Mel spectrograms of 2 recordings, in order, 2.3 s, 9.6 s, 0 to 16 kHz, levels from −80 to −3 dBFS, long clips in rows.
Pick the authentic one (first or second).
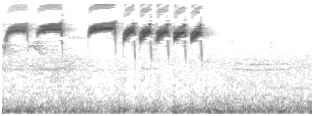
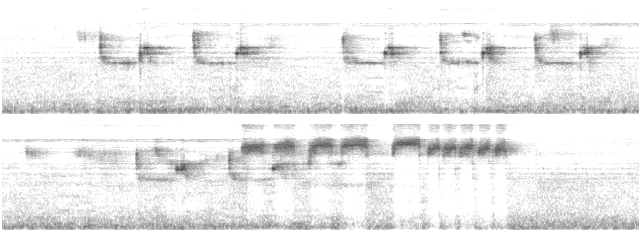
first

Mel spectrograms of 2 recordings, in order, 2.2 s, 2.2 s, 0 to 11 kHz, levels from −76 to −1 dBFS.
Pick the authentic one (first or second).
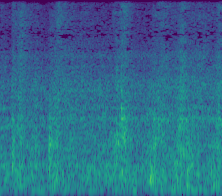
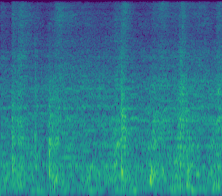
first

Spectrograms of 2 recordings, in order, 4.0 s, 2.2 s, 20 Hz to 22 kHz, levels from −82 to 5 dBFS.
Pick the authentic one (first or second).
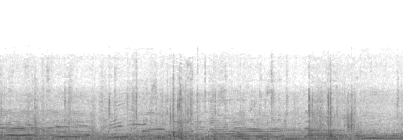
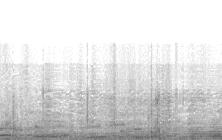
first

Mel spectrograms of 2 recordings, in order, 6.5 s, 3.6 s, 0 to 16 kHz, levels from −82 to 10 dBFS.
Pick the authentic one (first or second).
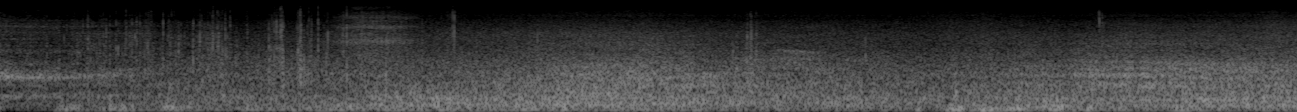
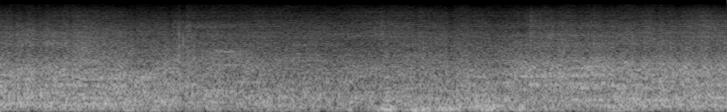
first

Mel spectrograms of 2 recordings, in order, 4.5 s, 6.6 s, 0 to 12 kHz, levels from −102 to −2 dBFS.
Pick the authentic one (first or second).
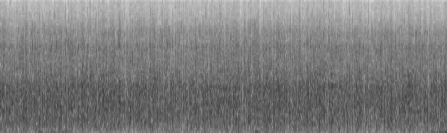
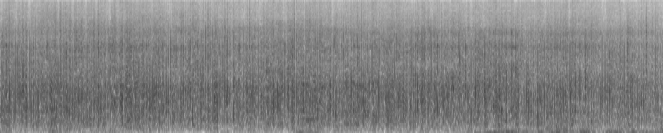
first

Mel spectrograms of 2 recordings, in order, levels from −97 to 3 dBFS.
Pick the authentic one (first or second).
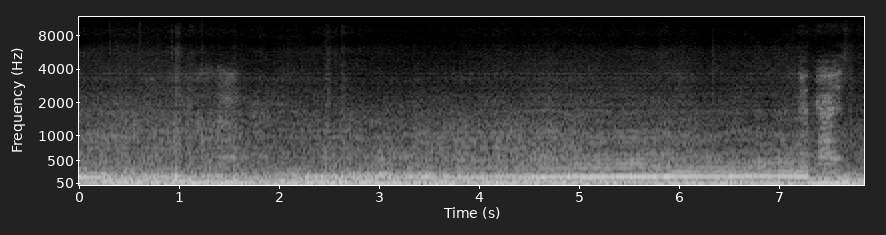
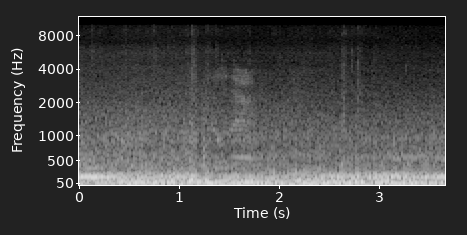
second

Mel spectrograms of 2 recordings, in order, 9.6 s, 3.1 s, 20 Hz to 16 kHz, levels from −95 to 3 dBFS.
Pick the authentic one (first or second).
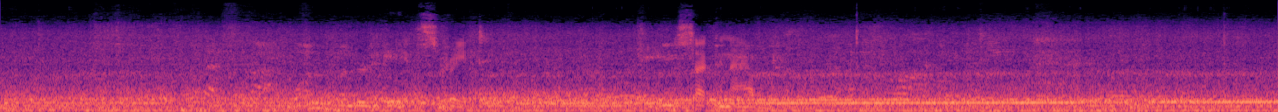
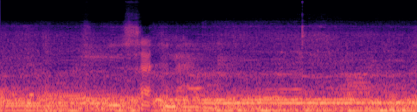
first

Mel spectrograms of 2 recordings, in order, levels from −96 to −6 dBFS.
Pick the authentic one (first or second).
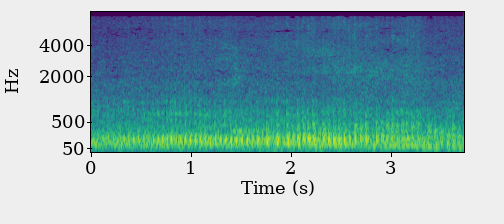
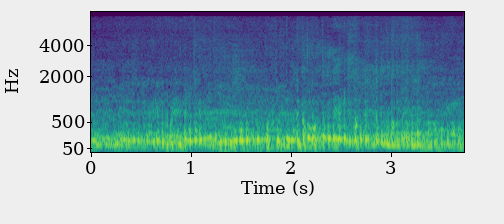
first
